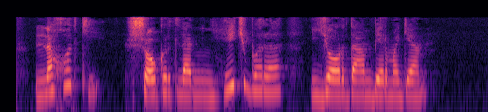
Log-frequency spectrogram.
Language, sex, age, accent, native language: Uzbek, female, 18-24, Buxoro, Uzbek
